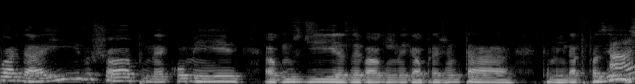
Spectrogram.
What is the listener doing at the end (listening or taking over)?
taking over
